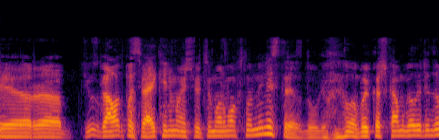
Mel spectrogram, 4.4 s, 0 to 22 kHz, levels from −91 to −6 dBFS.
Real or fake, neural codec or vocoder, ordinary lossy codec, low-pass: real; none; AAC, 32 kbps; 7.2 kHz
